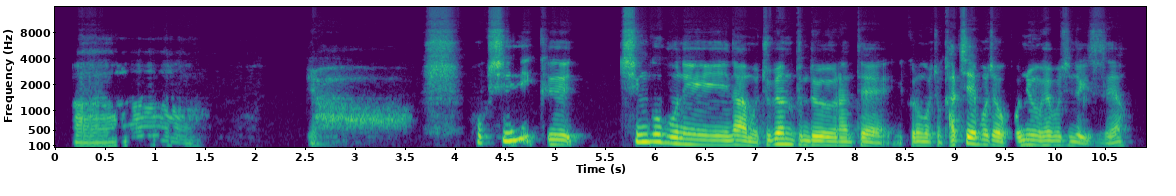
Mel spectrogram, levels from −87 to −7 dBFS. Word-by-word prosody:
아. 90 0 -6 2.0
야. - - -10 1.4
혹시 215 - +1
그 130 - -1 0.3
친구분이나 130 - +2
뭐 95 -3 -2
주변 135 +2 +2
분들한테 105 -5 +1 0.2
그런 105 0 +1
거 100 - -1
좀 - - -8
같이 120 +8 +3
해 145 - +6
보자고 115 -6 +1
권유해 115 0 0
보신 110 -2 -4
적 - - +1
있으세요? 80 +2 -6
115 Hz, 205 characters per minute, -21 LUFS, 100-140 Hz, 2.0 s, 해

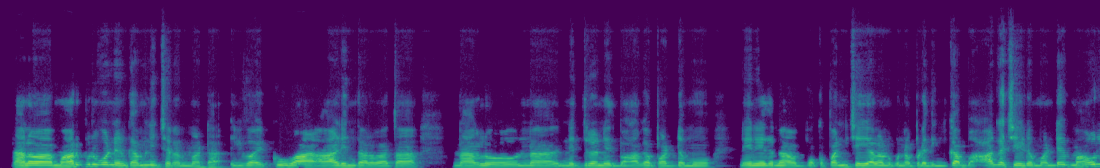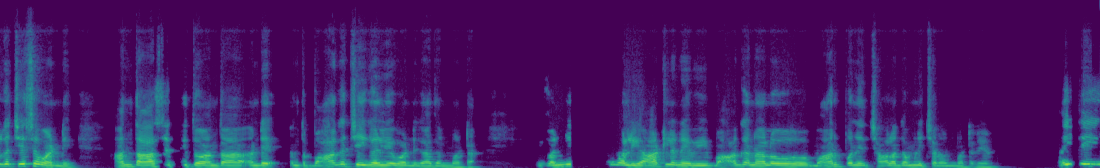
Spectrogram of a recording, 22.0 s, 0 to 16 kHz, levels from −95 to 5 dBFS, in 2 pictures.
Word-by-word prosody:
నాలో 155 +3 +6
ఆ - - +7 0.2
మార్పును 180 +4 +4
గూడా 190 -1 +1
నేను 160 -3 0
గమనించాననమాట. 140 -6 -2 0.3
ఇవా 145 0 -1
ఎక్కువ 160 +5 -4
వా 140 - +7 0.3
ఆడిన 150 +2 +2
తరవాత, 135 -1 -1 0.6
నాలో 140 +1 +1 0.2
ఉన్న 140 +1 -3 0.4
నిద్రనేది 145 -1 -1
బాగా 135 +2 -1
పడ్డము, 130 0 -2 0.4
నేనేదన్నా 145 0 +2 0.3
ఒక - - -9
పని 145 +1 +1
చేయాలనుకున్నప్పుడు, 140 -3 +1
అదింకా 130 +5 0 0.2
బాగా 175 +1 0
చేయడము, 145 -3 0
అంటే 145 +5 -3 0.2
మామూలుగా 195 +6 +1
చేసేవాడిని, 175 - +3 0.5
అంత 170 +1 -3 0.2
ఆసక్తితో, 170 -1 -2
అంత 150 0 0 0.3
అంటే, 155 +2 +2 0.3
అంత 145 0 -6 0.2
బాగా 180 +3 -1
చేయగలిగేవాడిని 165 -6 +2
గాదనమాట. 120 -1 -5 0.8
ఇవన్నీ 150 +6 0 0.4
కూడా 190 -1 -8
మళ్ళీ 160 -3 +2
ఆటలనేవి 170 -4 +1 0.2
బాగా 180 +2 -3
నాలో 160 -1 +4 0.4
మార్పనేది 165 0 -2
చాలా 140 +4 -1
గమనిచ్చాననమాట 130 -5 -5
నేను. 120 0 -9 0.7
అయితే 435 +2 +4
150 Hz, 125 wpm, -24 LUFS, 135-165 Hz, 0.8 s, ఆ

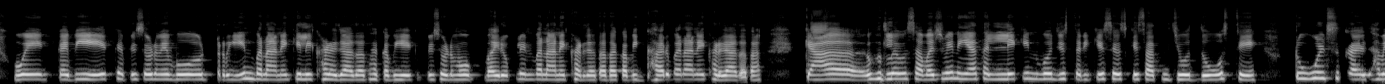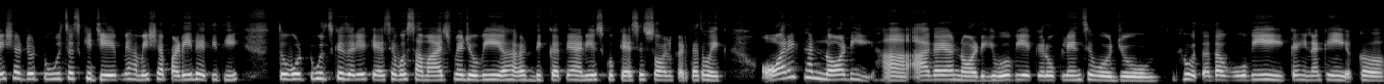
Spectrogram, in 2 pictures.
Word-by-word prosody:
वो 445 +2 +4
एक 465 0 +2
कभी 235 +2 +1
1 240 +2 -1
एपिसोड 235 -1 0
में 235 - +1
वो 230 0 +5 0.2
ट्रेन 225 +4 -1
बनाने 225 -2 0
के 245 +2 -2
लिए 235 0 +1
खड़े 240 0 +2
हो - - +1
जाता 215 -1 +1
था। - - 0
कभी 220 +1 -2
1 215 - -2
एपिसोड 225 0 -1
में - - -2
वो 220 -1 0
एरोप्लेन 215 +3 0
बनाने 225 -1 0
खड़े 220 -2 -2
हो 210 - +2
जाता 215 0 +1
था, 215 - +2
कभी 220 +1 -5
घर 220 +1 0
बनाने 230 -1 -2
खड़े 220 -3 0
हो 210 - +4
जाता - - -1
था। 210 - -7 0.4
क्या 225 -2 +1
मतलब 255 0 +2
समझ 225 0 0
में 270 +1 +2
नहीं 255 -2 +1
आता, 250 +1 -1
लेकिन 245 +2 -1
वो 255 +1 +3
जिस 255 0 -3
तरीके 235 +1 -1
से 250 0 +2
उसके 240 -1 -1
साथ 230 -1 -2
जो 225 0 +6
दोस्त 440 +2 +3
थे, 425 -2 +4 0.4
टूल्स 280 +2 0
क 230 -1 +1
हमेशा 250 +4 +1
जो 255 - +5
टूल्स 255 +1 -5
उसकी 270 0 0
जेब 215 -1 +4
में 250 - -3
हमेशा 230 +1 -1
पड़ी 210 +2 +2
रहती 230 -2 0
थी। 215 +2 -5 0.4
तो 485 0 +4
वो - - +5
टूल्स 270 - -4
के 270 - +2
ज़रिये 235 0 +3
कैसे 225 +1 0
वो 230 +1 +2
समाज 205 -3 -2
में 230 -1 +2
जो 220 -2 +5
भी 220 +1 +2
अह 210 -1 +2
दिक्कतें 215 +1 -2
आ 215 - +1
रही 205 +1 0
हैं, 220 - +5
उसको 220 -1 -2
कैसे 200 +2 +1
टूल्स 200 -2 -1
करता 205 - -1
था, 215 - -1
वो 205 - +3
एक 190 0 -2 0.4
और 275 +5 +2
एक 350 - -3
था 320 - +2
नॉडी, 230 -4 0 0.2
हाँ, 185 -2 -1
आ 205 - 0
गया 215 0 +2
नॉडी। 200 - -1
वो 400 +2 +4
भी 440 0 -1
एक 420 0 -2
एरोप्लेन 220 - -1
से 225 - -1
वो 195 -3 +2
जो 185 - +4 0.5
होता 215 -4 0
था, 215 +2 +1
वो 200 0 -1
भी 225 -1 0
कहीं 215 -1 -3
न 200 - -3
कहीं 205 -2 +1 0.2
क 190 -2 +2
230 Hz, 230 wpm, -17 LUFS, 215-250 Hz, 0.5 s, जो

